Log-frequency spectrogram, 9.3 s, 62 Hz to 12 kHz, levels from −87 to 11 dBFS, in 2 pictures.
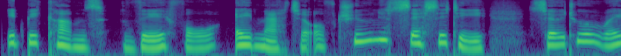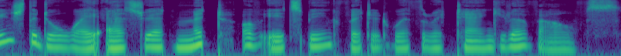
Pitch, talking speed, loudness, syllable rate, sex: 165 Hz, 150 wpm, -22 LUFS, 4.8 syllables/s, female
